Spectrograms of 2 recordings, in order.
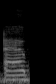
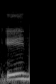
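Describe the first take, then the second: First: The vowel is short, a brief open sound. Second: The vowel is long, like the letter name. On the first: The speaker calls it right. "Short vowel ए की sound, ... इसको ए बोलेंगे" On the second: The speaker calls it wrong. "इसको हम यहाँ ए नहीं"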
